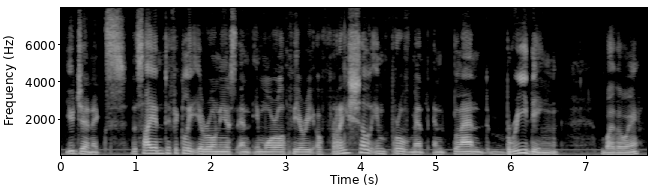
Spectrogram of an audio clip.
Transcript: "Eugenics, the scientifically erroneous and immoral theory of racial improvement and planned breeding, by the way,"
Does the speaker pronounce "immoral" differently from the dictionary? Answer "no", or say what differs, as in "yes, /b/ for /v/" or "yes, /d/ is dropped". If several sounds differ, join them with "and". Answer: no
